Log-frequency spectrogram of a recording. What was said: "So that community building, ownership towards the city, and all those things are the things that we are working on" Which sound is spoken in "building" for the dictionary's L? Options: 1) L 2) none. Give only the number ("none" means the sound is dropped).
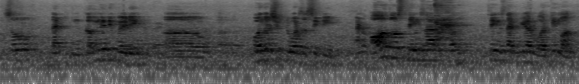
2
